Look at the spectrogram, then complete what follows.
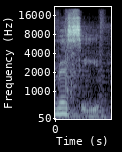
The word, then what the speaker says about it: Misi: After the success of her first solo venture, Lilia, an Italian restaurant in Brooklyn, she recently opened Misi, pronounced like her name, but spelled differently.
